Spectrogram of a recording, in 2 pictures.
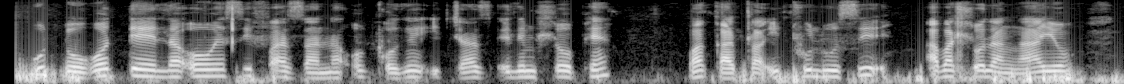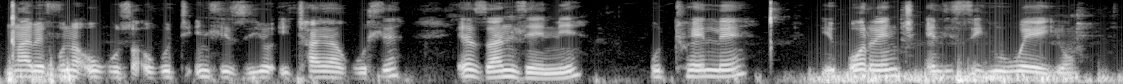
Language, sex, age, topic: North Ndebele, male, 25-35, health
